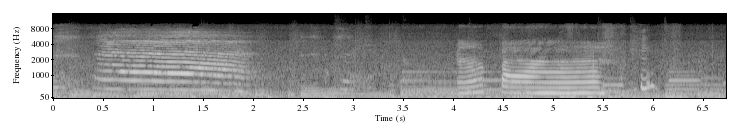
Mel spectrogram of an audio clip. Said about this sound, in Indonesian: suara bayi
